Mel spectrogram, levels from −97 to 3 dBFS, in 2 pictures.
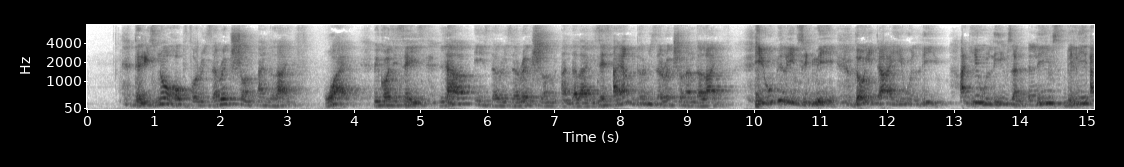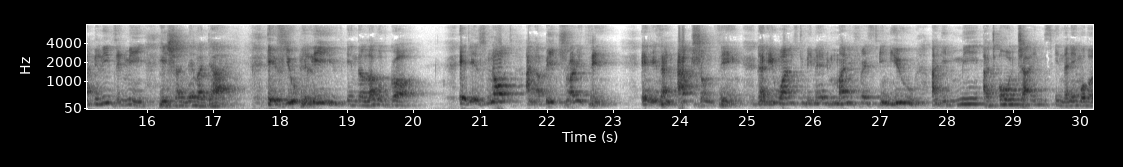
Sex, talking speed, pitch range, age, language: male, 180 wpm, 195-250 Hz, 60-79, English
